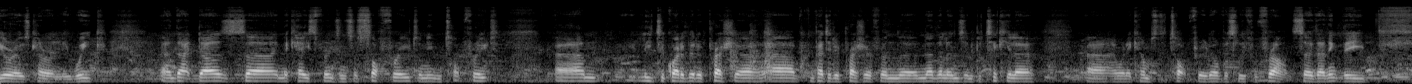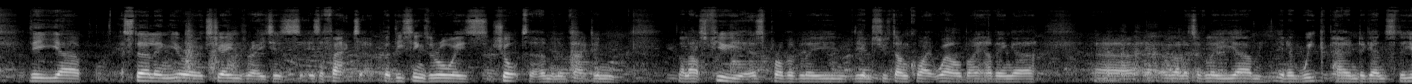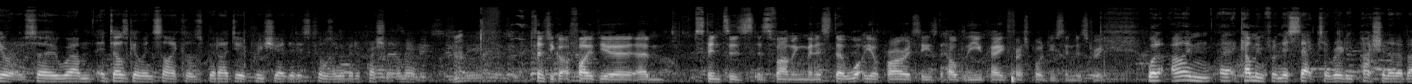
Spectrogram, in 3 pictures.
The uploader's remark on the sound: report live from Fruit Focus 2015 in Kent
